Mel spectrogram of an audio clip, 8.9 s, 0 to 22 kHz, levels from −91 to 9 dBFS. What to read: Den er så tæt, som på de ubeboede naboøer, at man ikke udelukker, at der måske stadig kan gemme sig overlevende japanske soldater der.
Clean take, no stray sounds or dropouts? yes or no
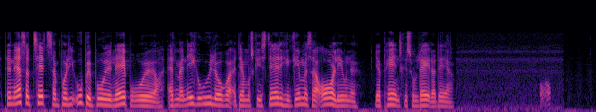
no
